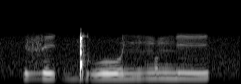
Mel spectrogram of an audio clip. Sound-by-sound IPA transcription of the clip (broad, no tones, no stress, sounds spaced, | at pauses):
z i ɡ͡ǃ uː ɲ ŋ ʊ ŋ i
